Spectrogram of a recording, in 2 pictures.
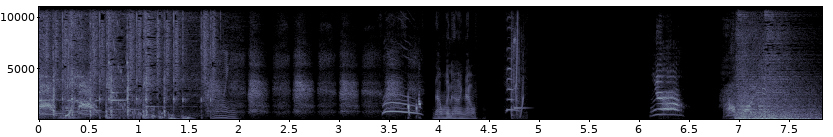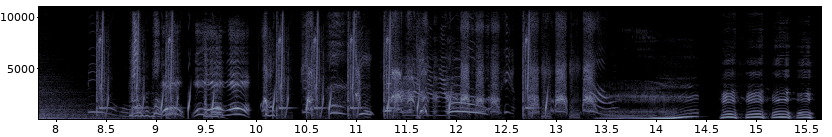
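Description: Toy balls bounce with quick, springy cartoon boings.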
